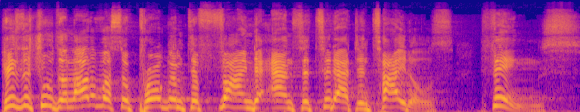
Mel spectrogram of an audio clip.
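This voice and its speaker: Delivered at a moderate pace in an Antiguan accent, the speech has an animated tone. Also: man. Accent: Caribbean, Antiguan. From Antigua and Barbuda. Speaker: motivational speaker. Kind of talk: motivational speech. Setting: stage with audience.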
